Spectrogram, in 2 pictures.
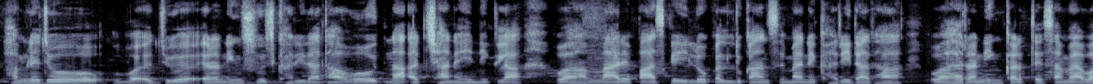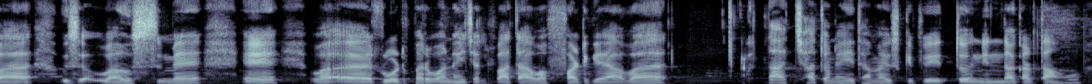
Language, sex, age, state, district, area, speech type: Hindi, male, 18-30, Uttar Pradesh, Bhadohi, rural, spontaneous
